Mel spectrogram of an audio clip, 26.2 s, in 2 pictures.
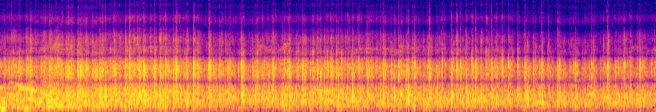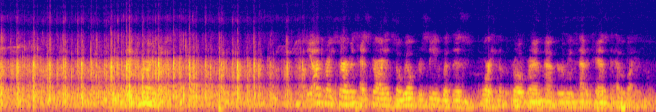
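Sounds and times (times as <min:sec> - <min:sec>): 
standing round of applause: 0:00.0 - 0:20.1
speech: 0:20.8 - 0:26.0.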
